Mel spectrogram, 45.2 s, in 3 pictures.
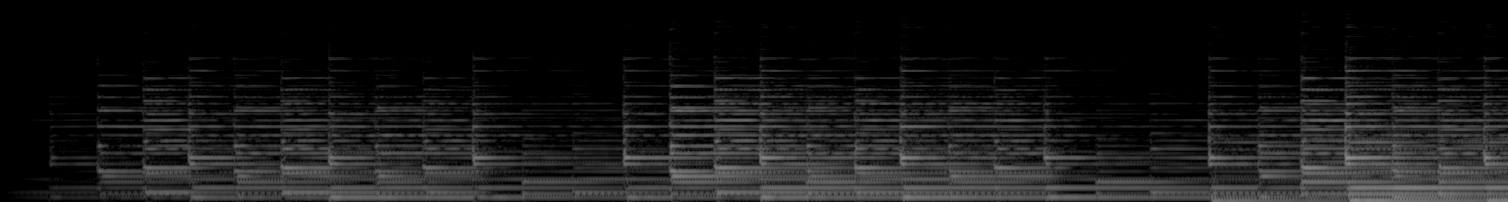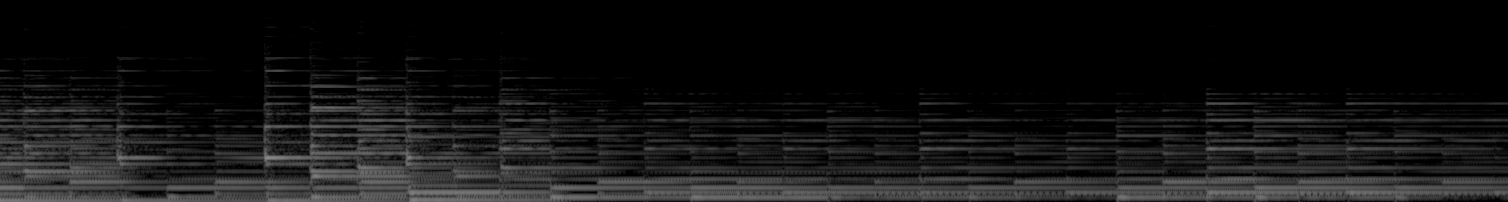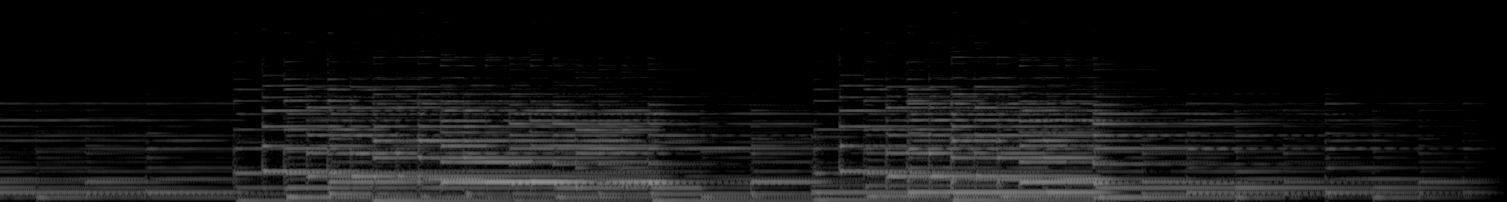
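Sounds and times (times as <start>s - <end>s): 
piano: 0.0s - 45.2s.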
